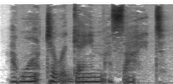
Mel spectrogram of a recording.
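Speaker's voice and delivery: soft breathless whisper; whispered plea. Acted. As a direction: plead in a whisper. Blind man's plea voiced.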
